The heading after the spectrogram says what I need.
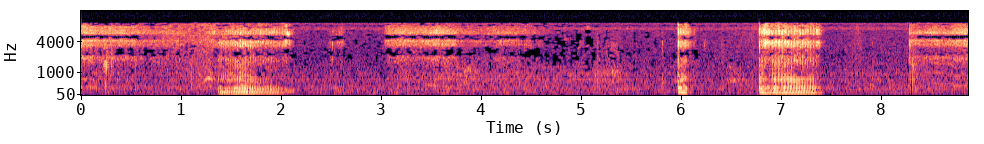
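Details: American Bully dog snoring loudly while sleeping: low rattling snores a few seconds apart, with quieter snorting between them.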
